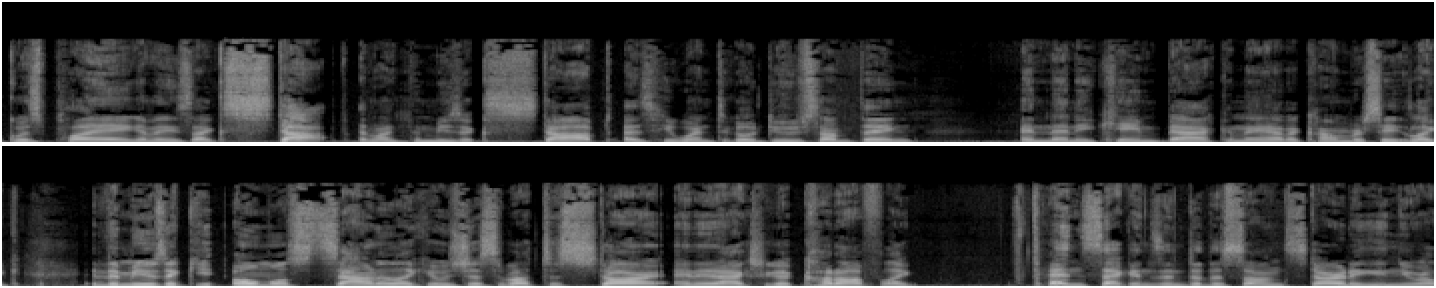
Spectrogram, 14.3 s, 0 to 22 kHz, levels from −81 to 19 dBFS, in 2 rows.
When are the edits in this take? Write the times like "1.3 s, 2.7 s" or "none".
none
